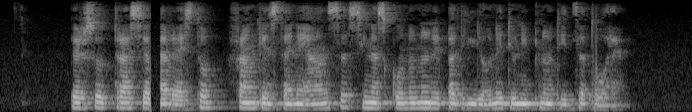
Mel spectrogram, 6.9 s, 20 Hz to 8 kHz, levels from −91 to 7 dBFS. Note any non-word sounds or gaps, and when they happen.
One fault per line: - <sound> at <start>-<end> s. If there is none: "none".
- dropout at 1.5-1.6 s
